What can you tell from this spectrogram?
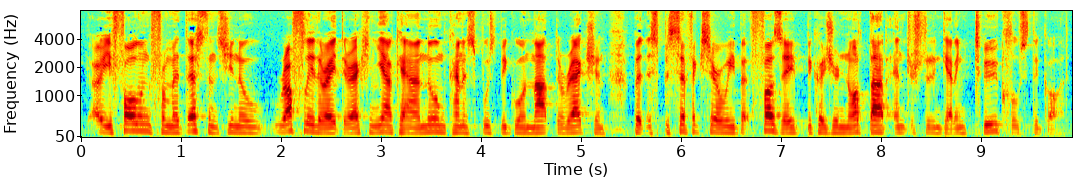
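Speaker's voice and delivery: loud, driving sermon delivery; fervent preaching. Acted. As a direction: preach it hard to the congregation. Preaching at full force.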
